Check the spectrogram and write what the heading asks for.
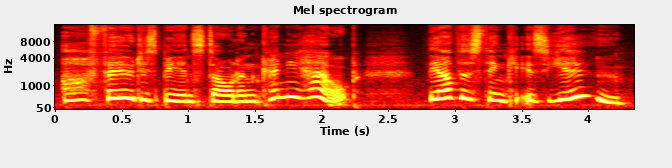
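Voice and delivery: high, urgent pleading voice; urgent fairy. Acted. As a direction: ask for help in a hurry. Fairy asks for help.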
